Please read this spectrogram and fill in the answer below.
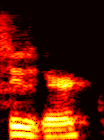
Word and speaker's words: Suter: She helped me correct the spelling, the pronunciation. It's Suter.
